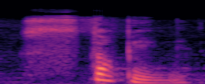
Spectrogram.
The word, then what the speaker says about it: stopping: becomes stop stopping now notice that in English pronunciation when there is a double consonant we don't hear it in the pronounciation so for example we don't say stop ping or swimming okay not like other languages so the pronunciation stays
